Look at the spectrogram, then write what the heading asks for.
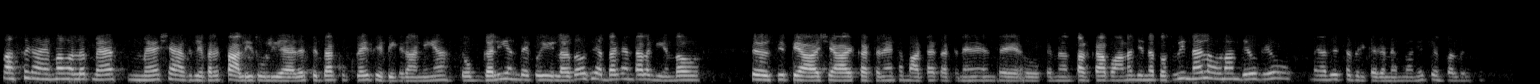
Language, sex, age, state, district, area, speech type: Dogri, female, 18-30, Jammu and Kashmir, Kathua, rural, conversation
